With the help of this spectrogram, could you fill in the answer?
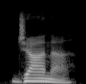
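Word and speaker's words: जाना: Ana has that long a sound. Ana. Jana too. Jana. Don't crush it into a short sound. Stretch it a bit.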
